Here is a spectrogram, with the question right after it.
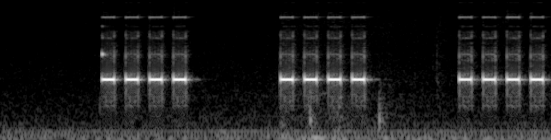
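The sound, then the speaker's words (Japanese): An alarm clock beeps in three quick bursts of four sharp, high electronic tones each, loud, with brief pauses between the bursts, sounding when the set alarm time is reached. “アラームボタンを切り替えまして、アラームをセットします。”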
